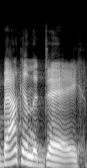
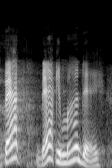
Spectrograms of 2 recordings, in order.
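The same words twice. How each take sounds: First: Said in the usual way. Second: Put-on Southern old-timer; lightly hammed-up Southern accent. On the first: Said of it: "I gotta use the Southern accent to go with that". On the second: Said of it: "Southern accent, I'm sorry".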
